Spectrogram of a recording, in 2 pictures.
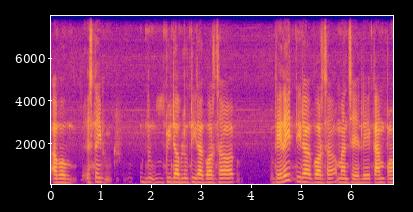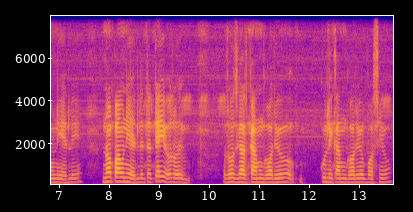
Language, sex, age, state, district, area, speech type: Nepali, female, 60+, West Bengal, Kalimpong, rural, spontaneous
